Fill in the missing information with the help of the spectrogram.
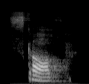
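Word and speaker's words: skaap: And in Afrikaans, sheep is pronounced skap. Is that right? Skop. – Yeah, skop.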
